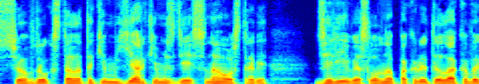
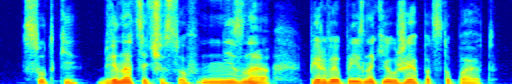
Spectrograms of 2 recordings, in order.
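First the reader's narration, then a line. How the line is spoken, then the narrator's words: Weak voice. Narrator (Russian): ответила она слабым голосом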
